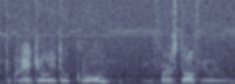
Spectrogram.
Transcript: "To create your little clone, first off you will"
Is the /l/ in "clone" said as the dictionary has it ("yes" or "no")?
no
